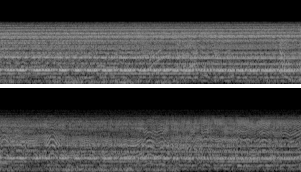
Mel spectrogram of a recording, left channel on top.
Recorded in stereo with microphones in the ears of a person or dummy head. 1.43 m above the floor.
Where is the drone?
65° left (ahead or behind); by 3.0 s 70° left (ahead or behind).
